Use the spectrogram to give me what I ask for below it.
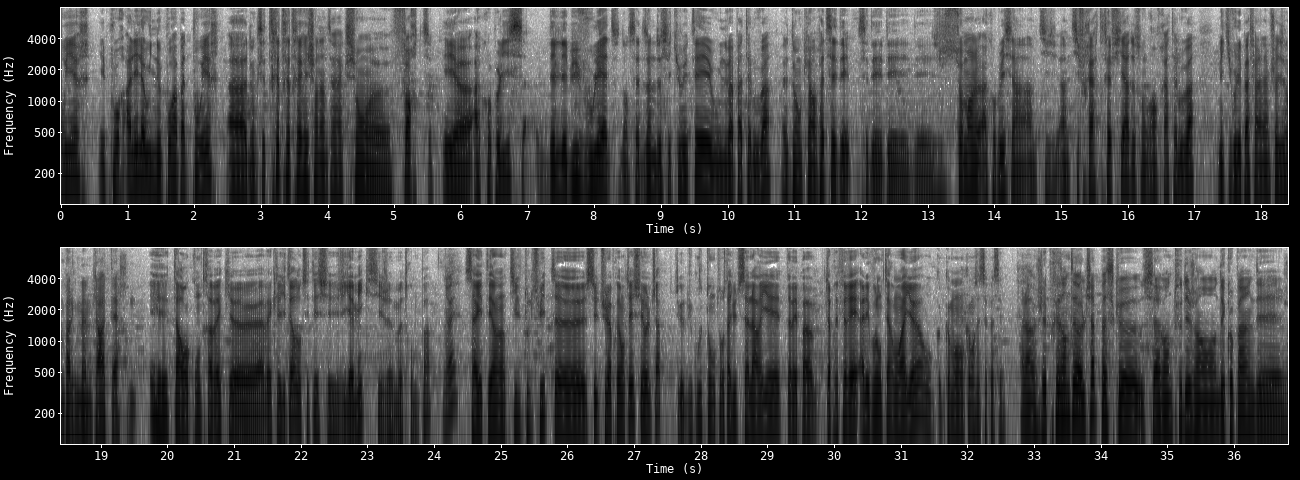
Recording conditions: busy venue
